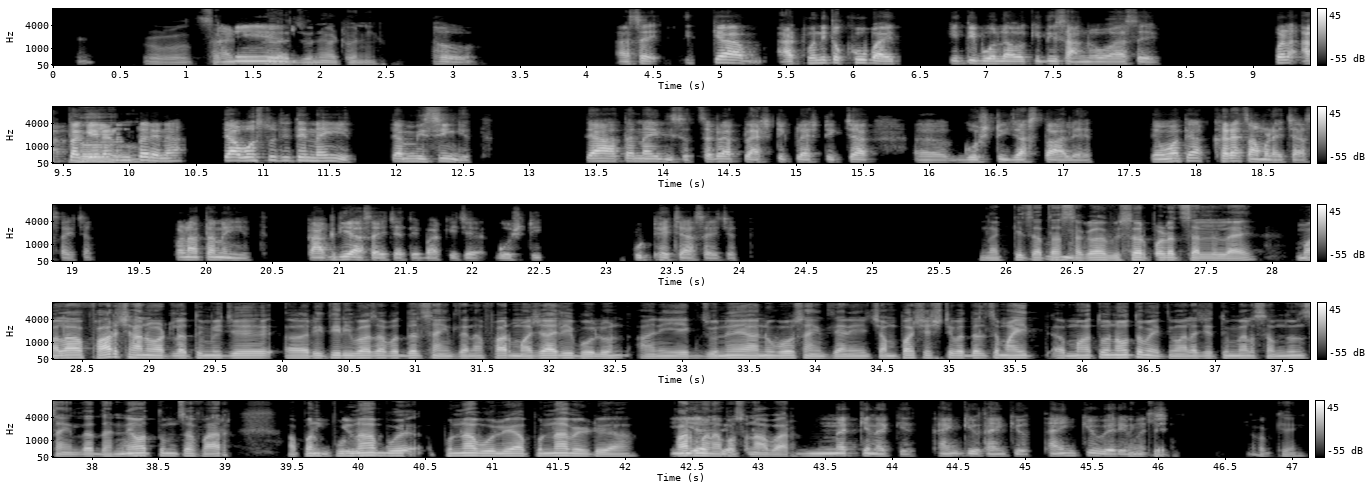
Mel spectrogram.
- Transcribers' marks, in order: other noise; other background noise; tapping; in English: "व्हेरी मच"
- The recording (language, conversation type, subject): Marathi, podcast, तुम्हाला पुन्हा कामाच्या प्रवाहात यायला मदत करणारे काही छोटे रीतिरिवाज आहेत का?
